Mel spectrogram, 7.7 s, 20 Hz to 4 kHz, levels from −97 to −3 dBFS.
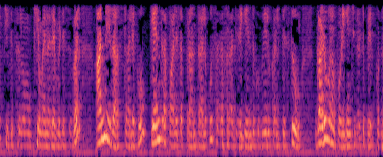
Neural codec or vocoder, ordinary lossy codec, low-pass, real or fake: vocoder, 24 kHz, 100 mel bands, Vocos; none; 3.6 kHz; fake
